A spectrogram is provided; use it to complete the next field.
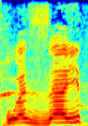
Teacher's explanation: Huruf yang disukunkannya yaitu nun. Jadi cara bacanya panjang, boleh lebih dari 2. Boleh 2, boleh 4, boleh 6 harokat. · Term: Mad arid li sukun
